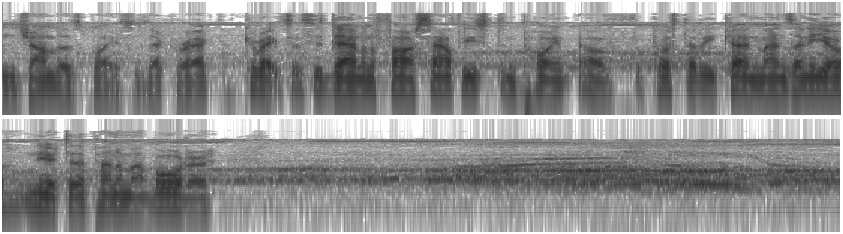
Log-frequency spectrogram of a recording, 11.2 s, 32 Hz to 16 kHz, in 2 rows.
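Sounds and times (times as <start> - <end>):
speech: 0.1 - 7.1
howler monkeys roaring in a chorus: 2.1 - 11.1.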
